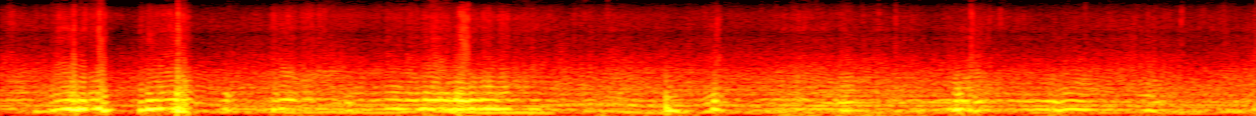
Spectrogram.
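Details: Honey bees buzzing inside their hive: a dense, steady hum with a strong low drone and overtones, swelling and fading as individual bees pass close, with occasional brief ticks and knocks.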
